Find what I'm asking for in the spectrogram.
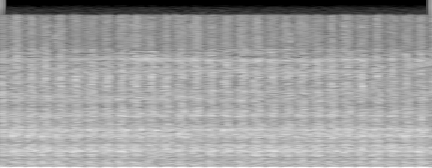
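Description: A Honda motorcycle engine idles steadily with a low, even, rapid pulsing throb and no voices.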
